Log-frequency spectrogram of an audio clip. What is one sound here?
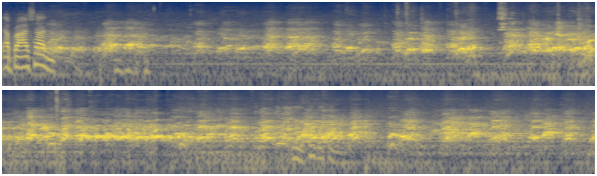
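Several women chat nearby.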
